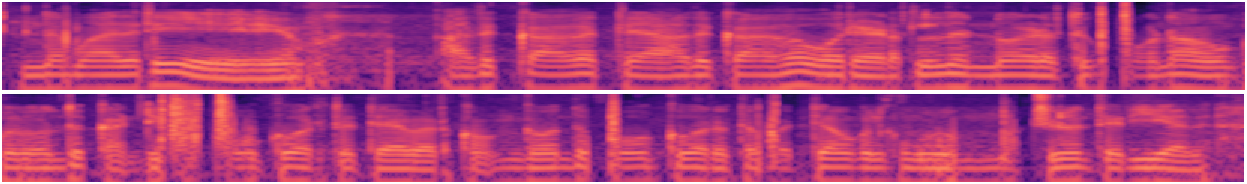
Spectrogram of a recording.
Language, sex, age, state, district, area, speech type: Tamil, male, 18-30, Tamil Nadu, Perambalur, rural, spontaneous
